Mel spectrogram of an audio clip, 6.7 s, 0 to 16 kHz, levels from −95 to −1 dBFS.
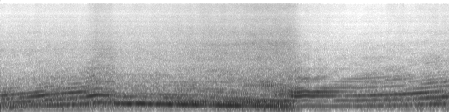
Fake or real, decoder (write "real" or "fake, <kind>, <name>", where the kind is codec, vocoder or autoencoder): fake, autoencoder, DAC-VAE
